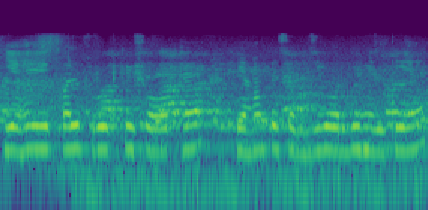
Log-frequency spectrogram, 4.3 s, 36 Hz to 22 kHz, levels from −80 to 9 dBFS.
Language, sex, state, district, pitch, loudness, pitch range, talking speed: Hindi, female, Rajasthan, Bikaner, 230 Hz, -13 LUFS, 225-235 Hz, 195 wpm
